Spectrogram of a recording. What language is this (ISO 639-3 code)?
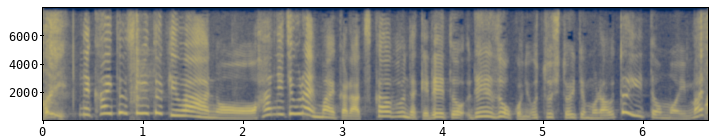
jpn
